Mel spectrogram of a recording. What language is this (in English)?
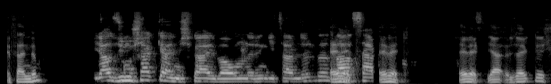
Turkish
